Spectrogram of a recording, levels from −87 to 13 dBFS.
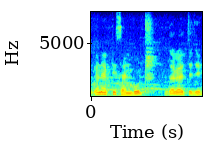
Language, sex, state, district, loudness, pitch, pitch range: Bengali, male, Assam, Hailakandi, -16 LUFS, 160 Hz, 150-180 Hz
